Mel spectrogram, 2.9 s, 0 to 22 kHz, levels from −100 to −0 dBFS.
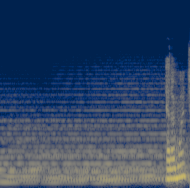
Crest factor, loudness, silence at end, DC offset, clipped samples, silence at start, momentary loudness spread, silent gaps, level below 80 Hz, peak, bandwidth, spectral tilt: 20 dB; -34 LUFS; 0 s; under 0.1%; under 0.1%; 0 s; 16 LU; none; -78 dBFS; -12 dBFS; 6.6 kHz; -7.5 dB/octave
